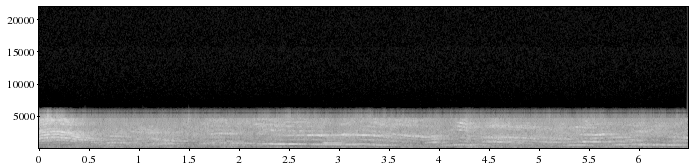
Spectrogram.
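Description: Many children's voices chattering and calling over one another, with no clear words.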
